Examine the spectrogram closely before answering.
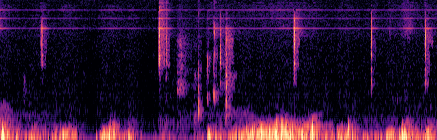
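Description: Faint, scattered sharp clicks, about half a dozen, over a low rumble; otherwise near silence.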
